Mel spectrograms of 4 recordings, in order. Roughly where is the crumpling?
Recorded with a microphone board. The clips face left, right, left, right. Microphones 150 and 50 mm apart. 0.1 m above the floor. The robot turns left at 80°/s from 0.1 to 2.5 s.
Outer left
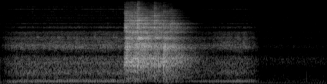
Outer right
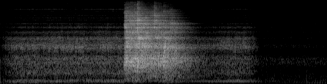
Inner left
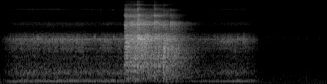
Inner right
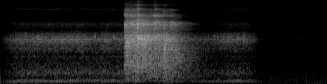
Behind.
